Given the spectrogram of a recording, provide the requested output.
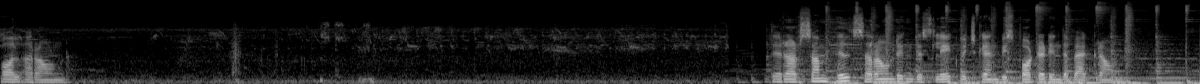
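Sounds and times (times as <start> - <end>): faint bird chirps: 0.0 - 7.4.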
